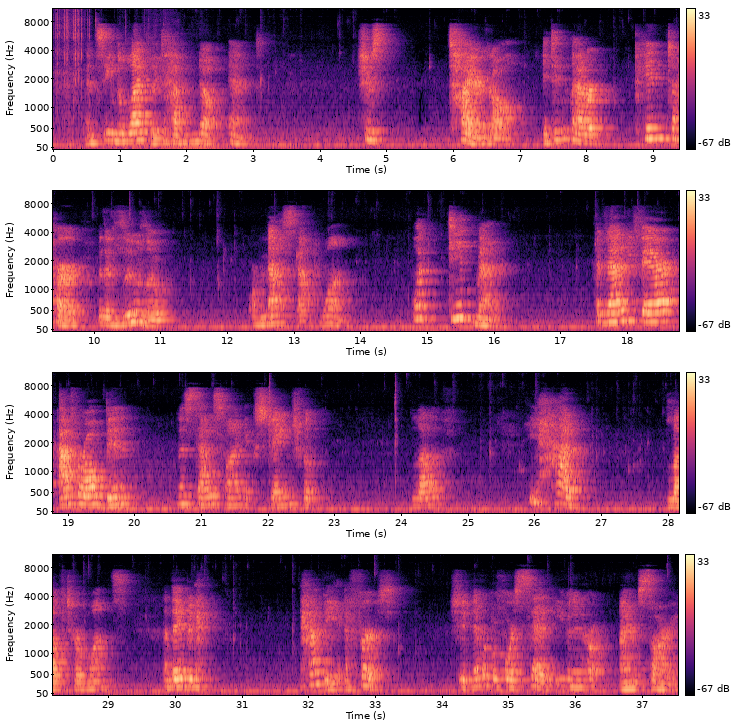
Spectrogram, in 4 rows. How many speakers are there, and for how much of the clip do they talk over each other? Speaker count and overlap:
1, no overlap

